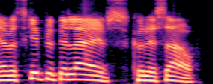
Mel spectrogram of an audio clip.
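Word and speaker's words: Curaçao: They have escaped with their lives, Curacao. Apparently, that's how you say it.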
